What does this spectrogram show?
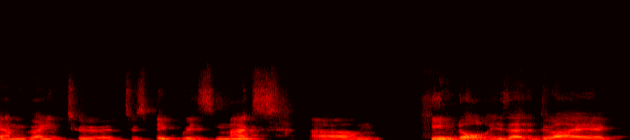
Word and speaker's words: Hindle: Hi everyone, the founder of WeekPlan, and today I'm going to speak with Max Hindle. Is that, do I pronounce it yeah, well?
